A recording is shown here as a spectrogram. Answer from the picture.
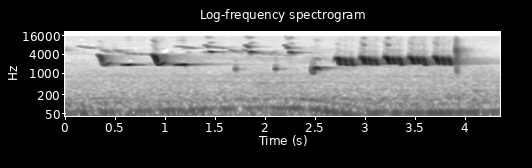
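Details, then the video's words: Common nightingale singing: loud descending whistled notes sliding from high to low, then a rapid pulsed rattle of repeated harsh notes, with thin high whistles above, against quiet background. "The nightingale singing"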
